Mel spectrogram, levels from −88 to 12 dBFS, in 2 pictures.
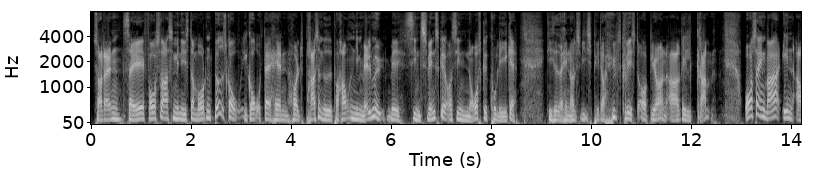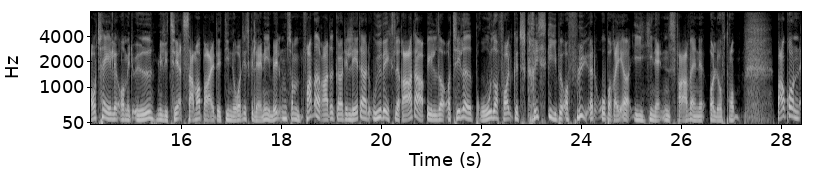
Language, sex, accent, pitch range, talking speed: Danish, male, native, 120-155 Hz, 140 wpm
